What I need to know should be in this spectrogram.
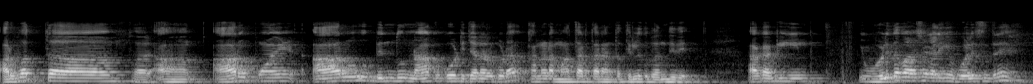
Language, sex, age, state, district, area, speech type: Kannada, male, 18-30, Karnataka, Shimoga, rural, spontaneous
